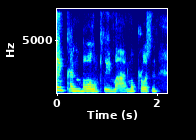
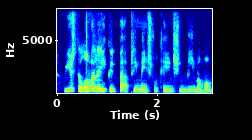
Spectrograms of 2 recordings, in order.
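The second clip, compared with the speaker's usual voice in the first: normal talking voice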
